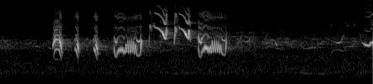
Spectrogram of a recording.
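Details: Spring Brown Thrasher song in Harvey County, Kansas; the recording includes a mimicked White-eyed Vireo call. Fast series of chirped notes runs into slurred, doubled whistles, then falls quiet before a final note.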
